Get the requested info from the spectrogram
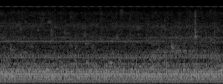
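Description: Aquarium pump humming steadily.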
